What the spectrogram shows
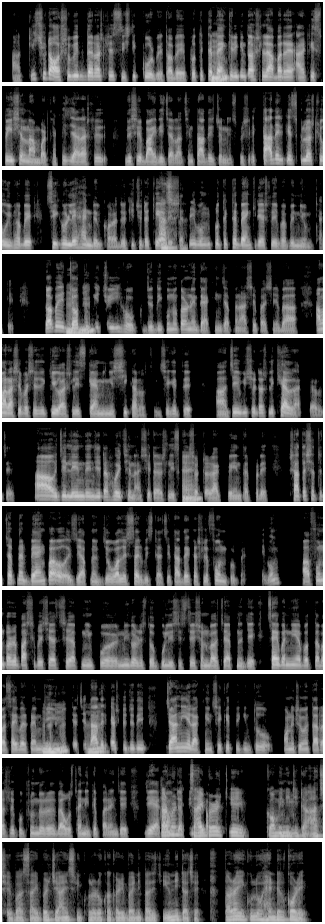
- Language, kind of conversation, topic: Bengali, podcast, আপনি অনলাইনে লেনদেন কীভাবে নিরাপদ রাখেন?
- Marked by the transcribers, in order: "অসুবিধার" said as "অসুবিধদার"; other background noise; in English: "সিকিউরলি হ্যান্ডেল"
